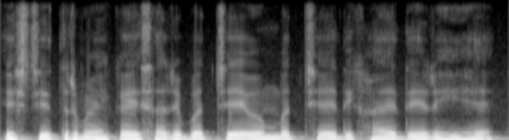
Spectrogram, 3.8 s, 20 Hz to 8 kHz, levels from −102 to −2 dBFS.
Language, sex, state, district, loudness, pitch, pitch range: Hindi, male, Jharkhand, Deoghar, -13 LUFS, 120 Hz, 115-130 Hz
